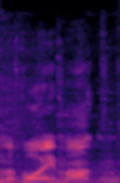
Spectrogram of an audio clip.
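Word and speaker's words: Leveaux Mountain: that looks good all right we're in between lavoy mountain that's how you pronounce it and uh holberg so beautiful day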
